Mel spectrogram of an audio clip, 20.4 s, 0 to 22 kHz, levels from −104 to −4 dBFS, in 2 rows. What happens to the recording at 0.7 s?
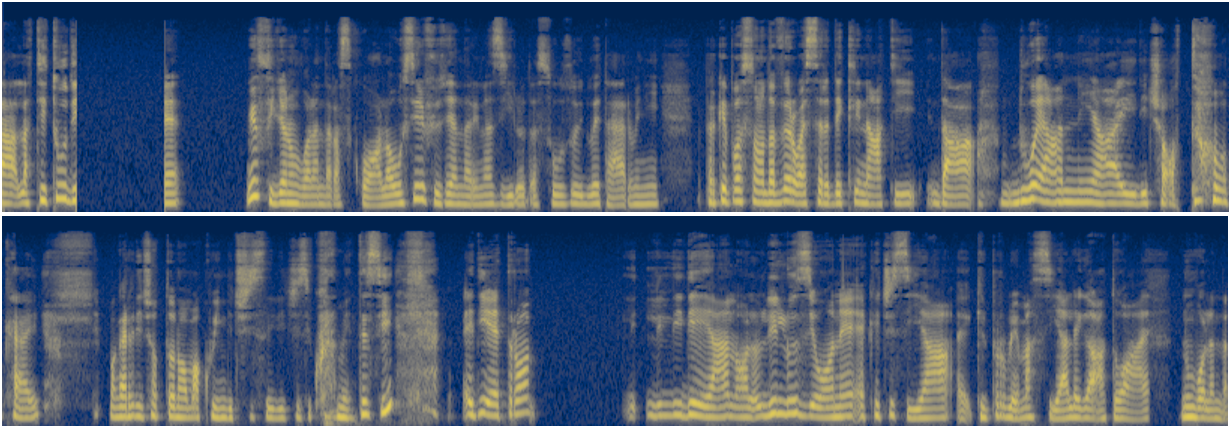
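An audio dropout to a faint residue runs from 0.62 to 1.36 s: the speech vanishes abruptly, leaving only hiss about 50 dB down, likely a signal-path interruption.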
